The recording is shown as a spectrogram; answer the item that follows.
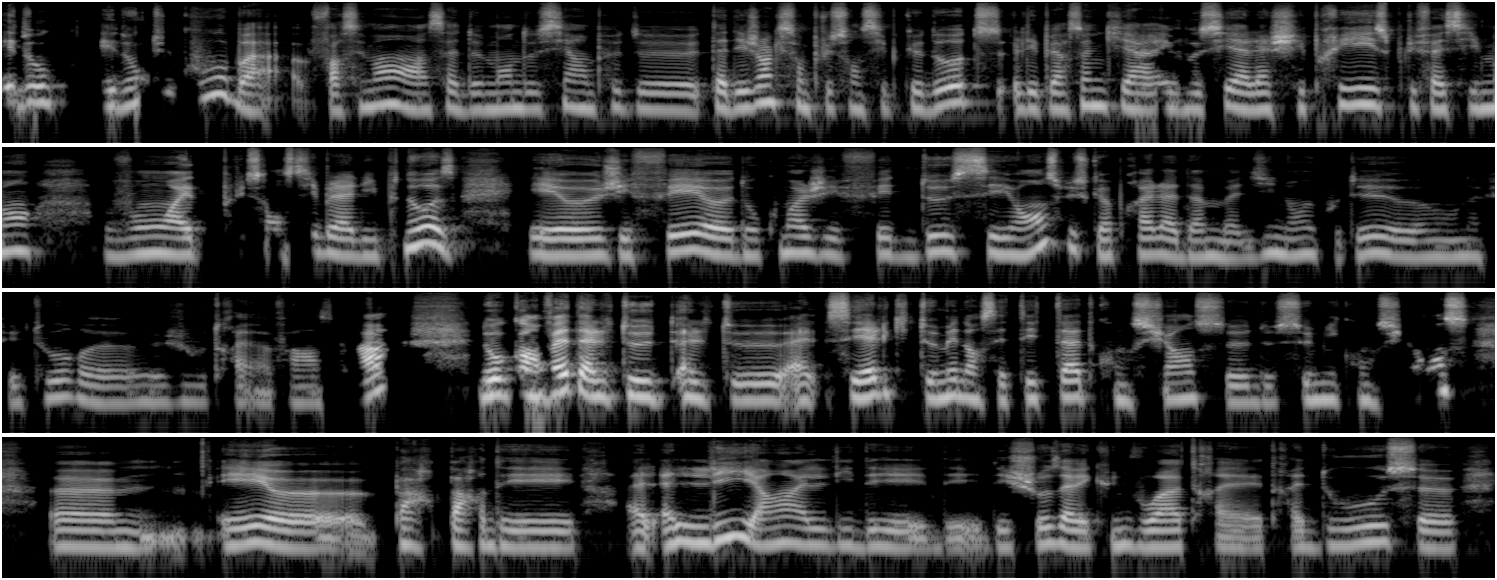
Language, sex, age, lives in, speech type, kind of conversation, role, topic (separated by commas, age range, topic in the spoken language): French, female, 45-49, France, conversation, podcast, guest, Comment trouver des personnes avec qui tu te sens vraiment à l’aise ?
